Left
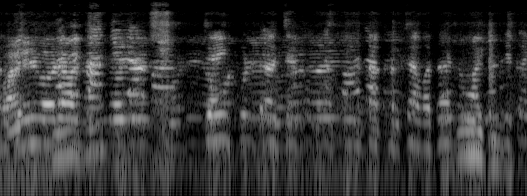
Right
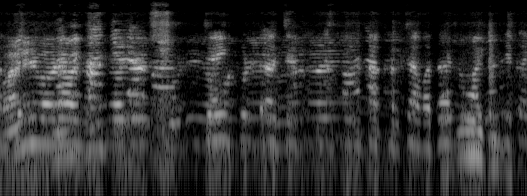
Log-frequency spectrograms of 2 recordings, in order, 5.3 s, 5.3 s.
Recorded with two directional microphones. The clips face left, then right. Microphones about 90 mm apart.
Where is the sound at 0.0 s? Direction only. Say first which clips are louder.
Left 3 dB; 35° left (ahead or behind).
